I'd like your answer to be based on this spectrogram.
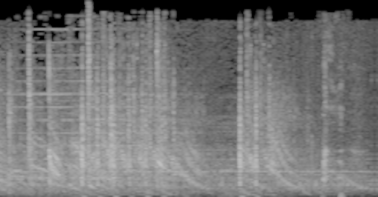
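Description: Blaster fire in Star Wars Battlefront survival mode on Xbox One: rapid, overlapping laser shots with whistling, falling zaps and bursts of sustained fire, loud and dense throughout.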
